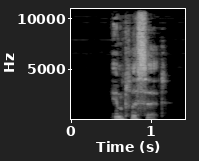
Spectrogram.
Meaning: 1. Suggested indirectly, without being directly expressed; Implied 2. Contained in the essential nature of something but not openly shown
- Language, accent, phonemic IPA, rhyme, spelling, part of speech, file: English, Australia, /ɪmˈplɪsɪt/, -ɪsɪt, implicit, adjective, En-au-implicit.ogg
